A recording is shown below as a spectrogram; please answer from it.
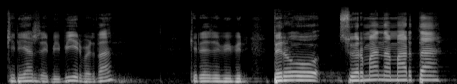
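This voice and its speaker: High-voiced man teaching children. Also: moderate pace, smooth. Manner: asks the children many questions, playful. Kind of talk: Sunday-school lesson for children.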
